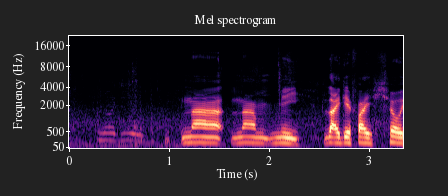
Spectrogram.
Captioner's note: speaking Spanish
